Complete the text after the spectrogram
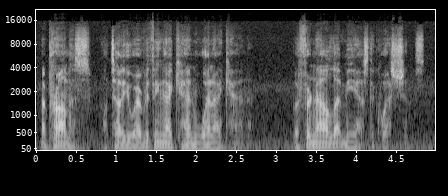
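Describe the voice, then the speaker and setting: A man's voice: sits low, fairly quick, a little hiss or hum, close to an everyday voice. A man playing a cool, persistent private detective in a video game cutscene, casual, composed and probing. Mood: probing, reassuring.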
